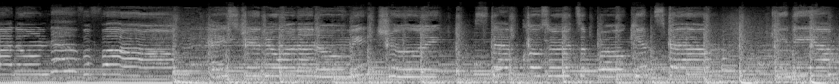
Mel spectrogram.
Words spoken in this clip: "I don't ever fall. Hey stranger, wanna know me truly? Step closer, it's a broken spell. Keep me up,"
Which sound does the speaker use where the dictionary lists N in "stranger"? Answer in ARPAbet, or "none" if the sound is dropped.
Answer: none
